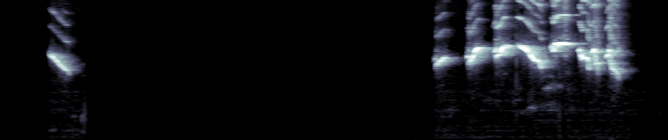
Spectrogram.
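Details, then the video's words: Female oriental magpie-robin, used as a song tutor for other magpie-robins; one short downslurred whistle, a long silence, then a two-second burst of rapid bright whistled notes. "Terapi burung kacer betina suara besar jernih"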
